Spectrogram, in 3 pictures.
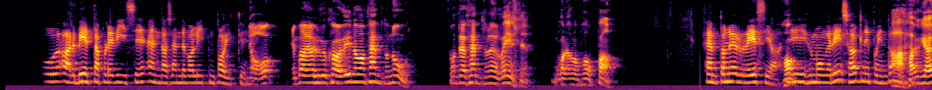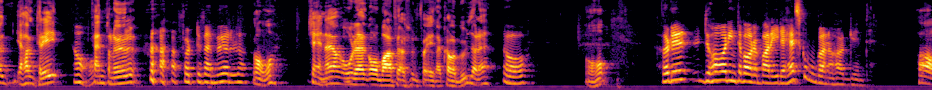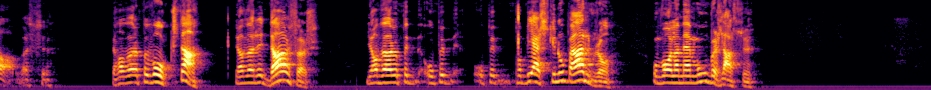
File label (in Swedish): dialekter; Folkminnen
